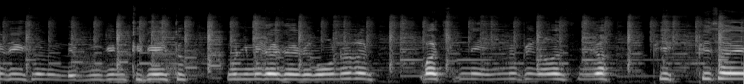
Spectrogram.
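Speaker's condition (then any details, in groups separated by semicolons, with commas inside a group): Brain lesion disability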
